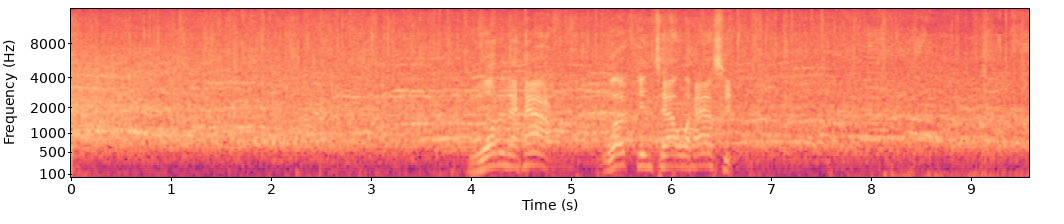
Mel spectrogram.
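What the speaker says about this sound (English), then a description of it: "that loud crowd quieting down and firing up with a new cheer" Arena crowd noise at a Florida State versus Syracuse basketball game in Tallahassee, a steady loud roar with a rhythmic chanted cheer rising midway, under a play-by-play commentator's voice.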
